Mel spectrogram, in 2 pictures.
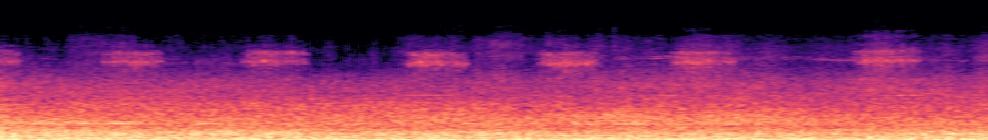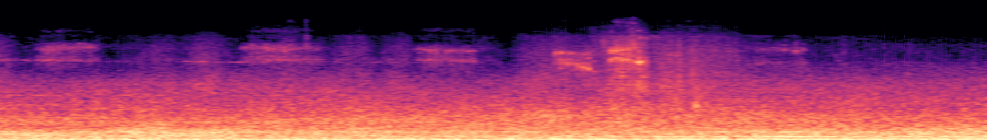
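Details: A stray brown-and-white cat by a lakeside purrs in a steady, low rumble that runs unbroken throughout, with faint soft breathy pulses roughly once a second above it.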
